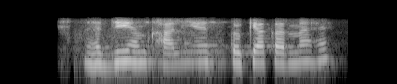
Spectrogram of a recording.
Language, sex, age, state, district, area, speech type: Hindi, female, 18-30, Uttar Pradesh, Azamgarh, urban, conversation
